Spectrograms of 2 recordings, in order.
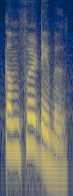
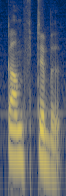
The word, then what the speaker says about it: comfortable: साथ ही मैं आपको बता दूं, अगला वर्ड कई बार हम बोलते हैं कंफर्टेबल. कंफर्टेबल इज the right word, कंफर्टेबल.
